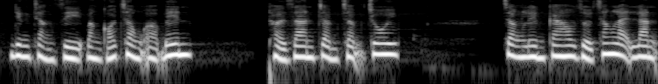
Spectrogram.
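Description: A woman storyteller reads a story aloud. Her delivery is gentle and measured. Her voice is mellow and warm, at an ordinary pitch. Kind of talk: scripted story narration.

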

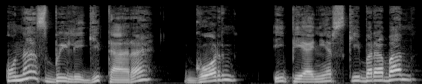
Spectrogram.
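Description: A man's voice: fairly high pitch, sing-song, a little slow, voice pushed up. A man voicing a tipsy, giggly young woman. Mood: teasing.

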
